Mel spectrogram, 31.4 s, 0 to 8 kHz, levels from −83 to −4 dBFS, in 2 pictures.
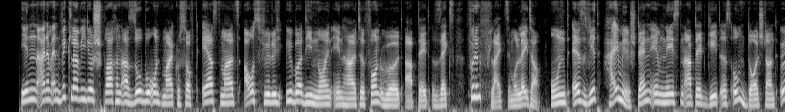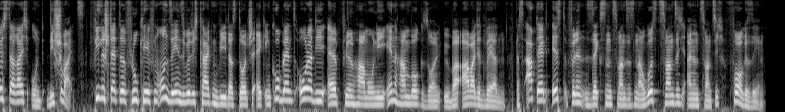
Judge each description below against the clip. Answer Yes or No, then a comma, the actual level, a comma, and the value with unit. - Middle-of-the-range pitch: Yes, medium, 160 Hz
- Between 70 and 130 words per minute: Yes, slow, 125 wpm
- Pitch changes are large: Yes, wide, 7.6 semitones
